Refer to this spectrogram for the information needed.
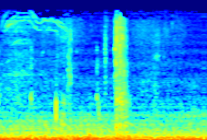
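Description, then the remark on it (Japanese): A steady, deep engine-and-road rumble inside a moving car on the drive home, constant and fairly loud, with a couple of faint brief clicks and rustles above it and no talking. “えー、今日も帰りの車の中から、えー、お届けをしてまいります。”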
